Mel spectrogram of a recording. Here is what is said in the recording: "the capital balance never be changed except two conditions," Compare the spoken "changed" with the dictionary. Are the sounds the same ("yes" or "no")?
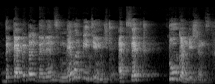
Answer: yes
